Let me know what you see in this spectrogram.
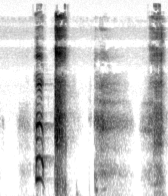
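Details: Run of forceful, wet, stuffy congested sneezes during a cold, recorded as the cold progressed; sneezing.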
